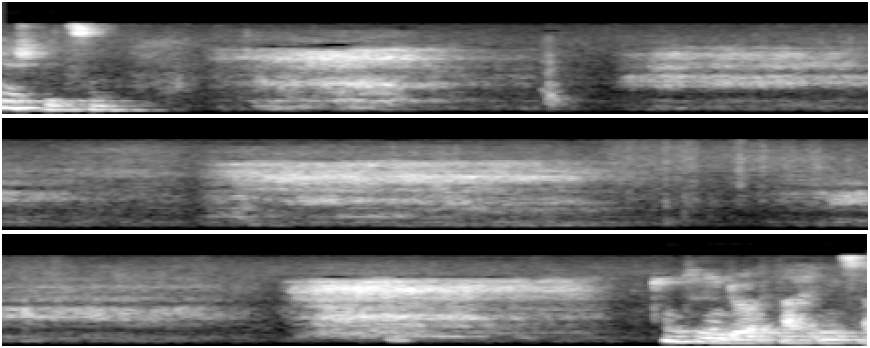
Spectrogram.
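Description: A man breathes in and out slowly and deeply.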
